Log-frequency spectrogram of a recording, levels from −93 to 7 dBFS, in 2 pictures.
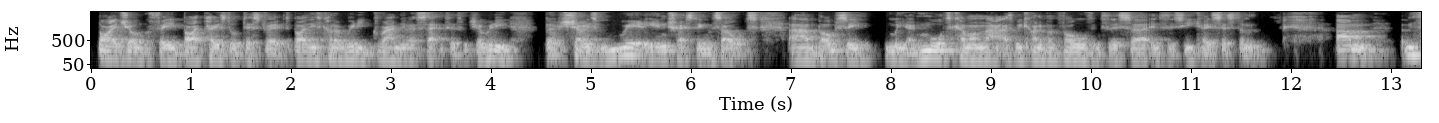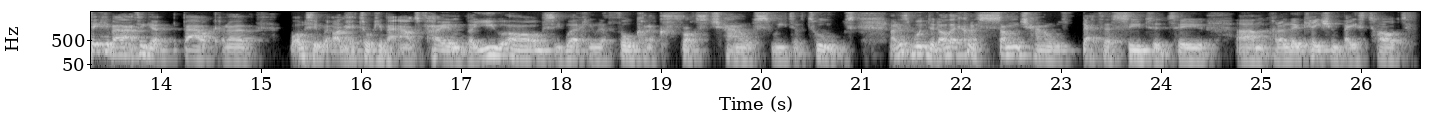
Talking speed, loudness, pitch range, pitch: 205 wpm, -16 LUFS, 85-100 Hz, 90 Hz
